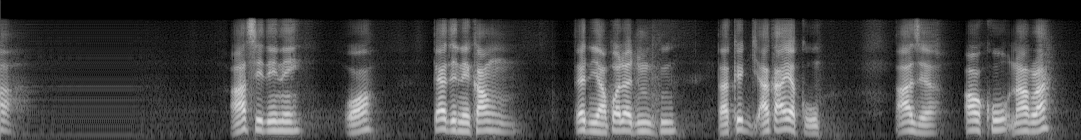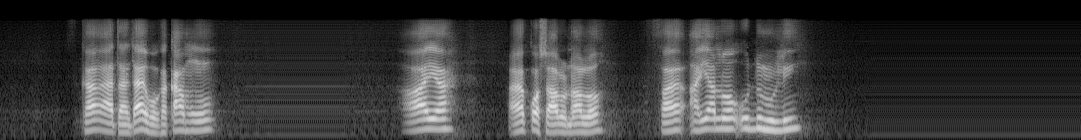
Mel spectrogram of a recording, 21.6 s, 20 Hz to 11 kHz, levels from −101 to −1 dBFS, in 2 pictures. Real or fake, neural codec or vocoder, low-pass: fake; codec, 16 kHz, about 1 kbps, DyCAST, with the encoder's durations; 7.2 kHz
